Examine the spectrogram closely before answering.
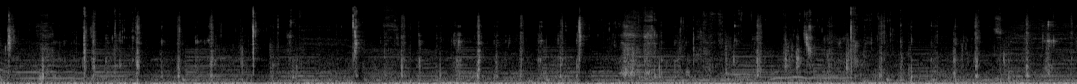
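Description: A person eating noodles: chewing and slurping mouth sounds with many short, sharp wet clicks, over background music.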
